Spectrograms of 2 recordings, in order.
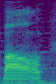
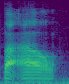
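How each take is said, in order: First: The name is said as one syllable. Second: The name is split into two syllables. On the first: "but I think it's just Baal" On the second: "whether to break it up and be like Baal"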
